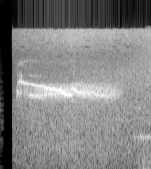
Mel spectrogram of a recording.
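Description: A bird of prey's single long screech, falling slightly in pitch, over a steady wind-like rush.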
